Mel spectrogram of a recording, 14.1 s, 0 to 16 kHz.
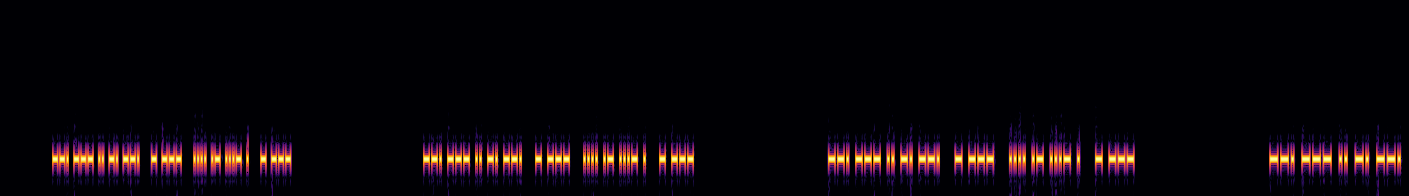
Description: Morse code, heard as a keyed tone, about 67 wpm, 700 Hz. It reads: GOING TO HAVE TO GOING TO HAVE TO GOING TO HAVE TO GOING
